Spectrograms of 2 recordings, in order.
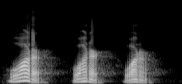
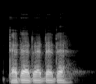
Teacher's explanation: It's not a rolled R. It's a flap T or a fast D.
